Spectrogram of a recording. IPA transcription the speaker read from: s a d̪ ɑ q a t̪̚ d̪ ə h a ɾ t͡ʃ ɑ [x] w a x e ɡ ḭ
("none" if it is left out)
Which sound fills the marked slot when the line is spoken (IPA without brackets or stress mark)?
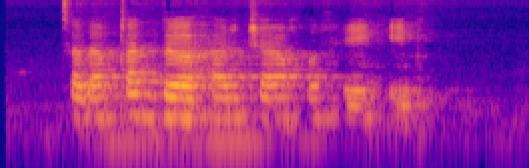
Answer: x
